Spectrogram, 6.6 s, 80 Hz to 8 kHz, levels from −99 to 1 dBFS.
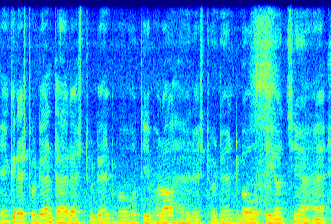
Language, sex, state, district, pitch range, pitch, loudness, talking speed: Hindi, male, Bihar, Araria, 130-145 Hz, 135 Hz, -31 LUFS, 120 wpm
